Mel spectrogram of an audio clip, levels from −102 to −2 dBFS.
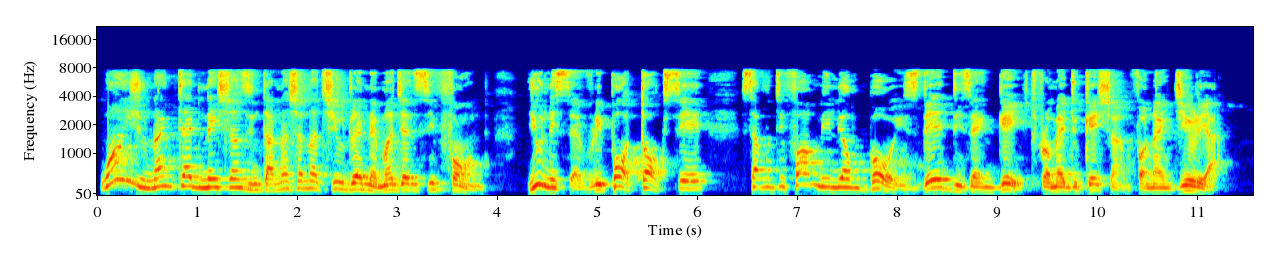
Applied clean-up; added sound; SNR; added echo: none; none; none; none.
